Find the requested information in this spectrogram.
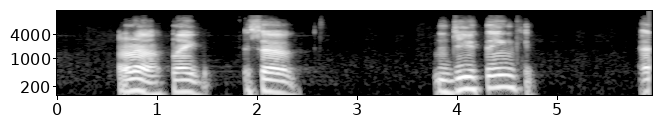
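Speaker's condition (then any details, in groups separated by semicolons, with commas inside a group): Traumatic brain injury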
